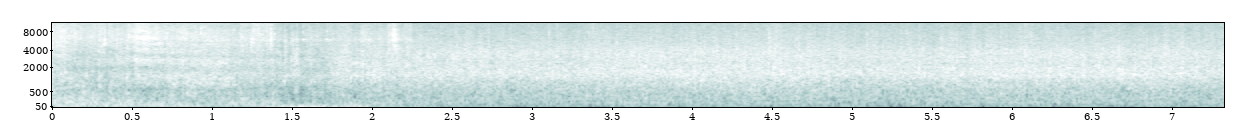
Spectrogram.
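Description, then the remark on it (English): Heavy June rain, the heaviest of the month, pours down on a drive home from Mexico City in a dense, unbroken hiss, loud, with a deep rumble at the start before settling into a steady downpour. “That June, in the heaviest rain of the month, my father blew a tire on his way home from Mexico City and lost control.”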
